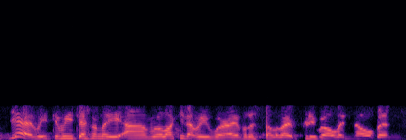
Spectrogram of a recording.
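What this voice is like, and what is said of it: Hoarse, partly lost voice. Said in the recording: “as you can probably tell by my voice, the celebrations were pretty good ... not with sore throats, but with you know, lost their voice a little bit”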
